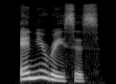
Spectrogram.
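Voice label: "enuresis", British English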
